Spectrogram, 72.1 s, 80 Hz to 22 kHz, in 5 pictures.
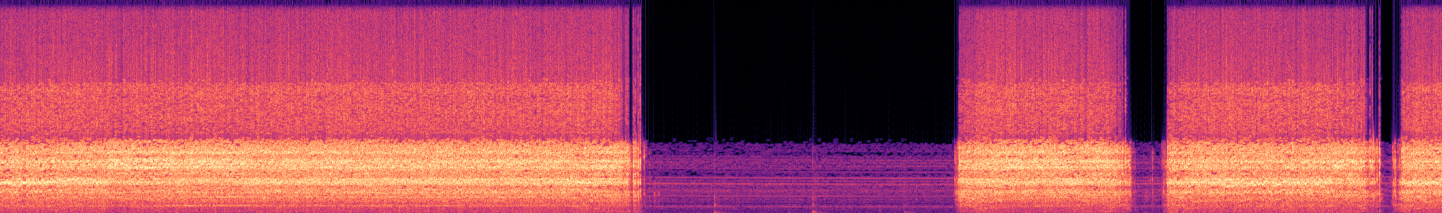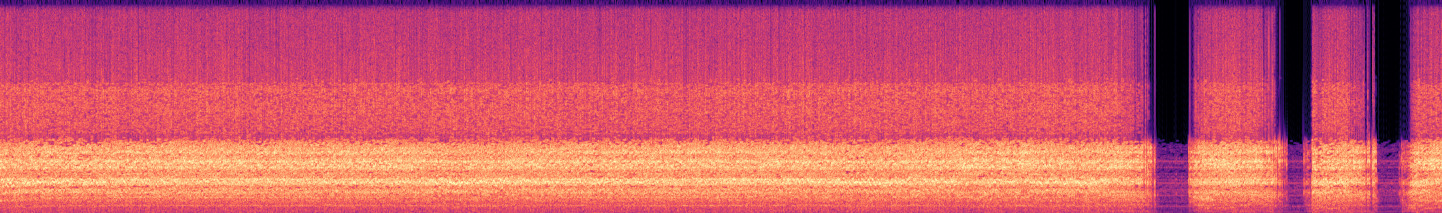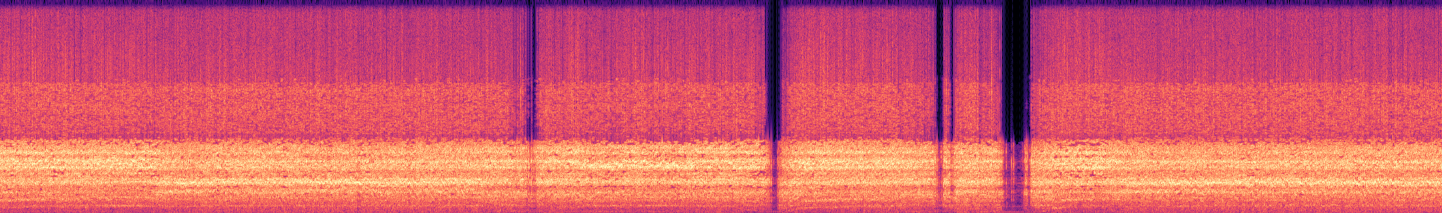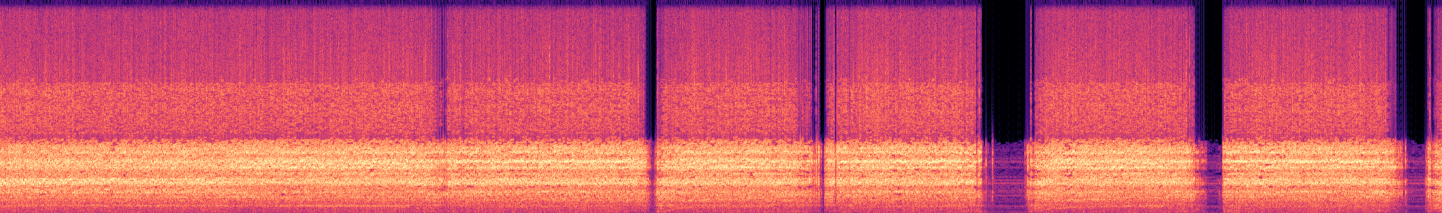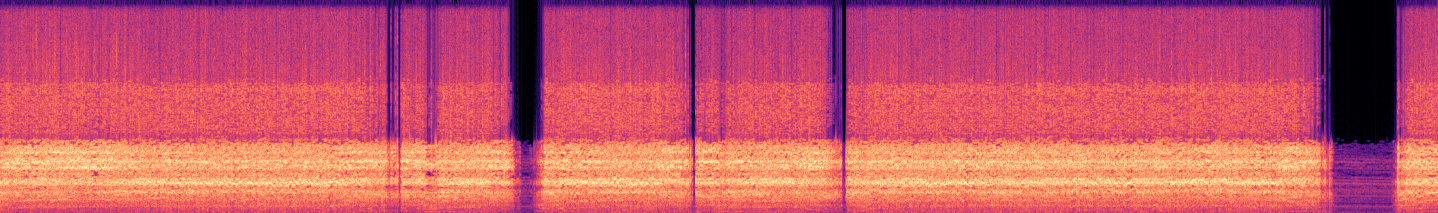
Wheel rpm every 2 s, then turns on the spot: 220, 230, 160, 10, 80, 100, 130, 220, 230, 230, 230, 220, 130, 40, 160, 220, 180, 180, 120, 120, 200, 220, 230, 160, 160, 130, 120, 130, 120, 210, 140, 120, 120, 170, 210, 80.
46-48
